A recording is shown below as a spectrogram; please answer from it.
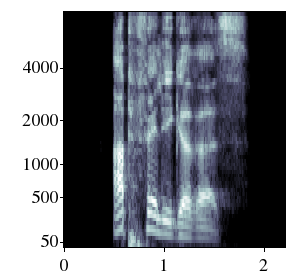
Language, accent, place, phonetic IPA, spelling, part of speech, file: German, Germany, Berlin, [ˈapˌfɛlɪɡəʁəs], abfälligeres, adjective, De-abfälligeres.ogg
- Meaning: strong/mixed nominative/accusative neuter singular comparative degree of abfällig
